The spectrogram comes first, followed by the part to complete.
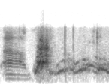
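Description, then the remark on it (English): A dog gives a sharp bark between drawn-out, wavering whines and yowls, loud and steady for the whole moment with no other sounds around it. “Sorry, dog barking.”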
